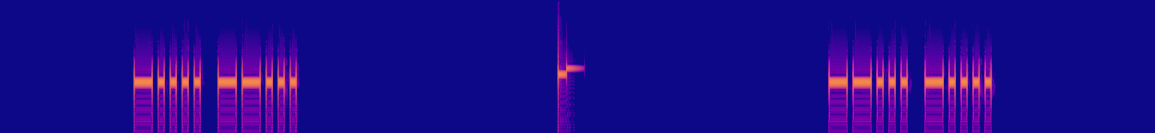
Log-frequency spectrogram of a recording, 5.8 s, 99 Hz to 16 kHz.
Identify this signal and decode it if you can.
Morse code, heard as a keyed tone, about 40 wpm, 700 Hz. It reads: 67 76
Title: Common Cut Numbers - 2-Digit 40wpm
